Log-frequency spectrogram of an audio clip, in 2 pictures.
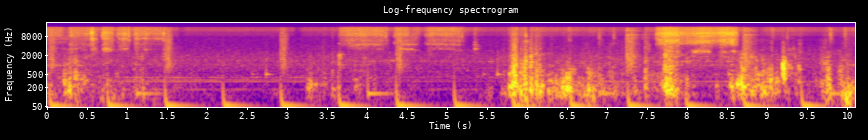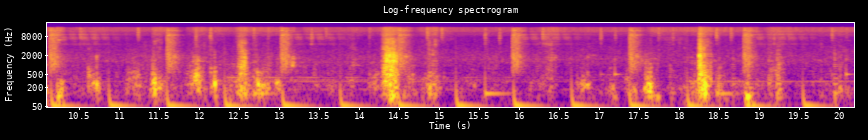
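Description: Background music with a steady bass beat, about two pulses a second, under scattered knocks and handling clatter, with a short hiss about eight seconds in.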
